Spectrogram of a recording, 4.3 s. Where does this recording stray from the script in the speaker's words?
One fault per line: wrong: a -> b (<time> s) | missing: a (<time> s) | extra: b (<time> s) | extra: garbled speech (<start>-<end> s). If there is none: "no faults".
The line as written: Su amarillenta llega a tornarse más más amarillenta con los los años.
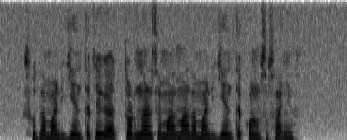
no faults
